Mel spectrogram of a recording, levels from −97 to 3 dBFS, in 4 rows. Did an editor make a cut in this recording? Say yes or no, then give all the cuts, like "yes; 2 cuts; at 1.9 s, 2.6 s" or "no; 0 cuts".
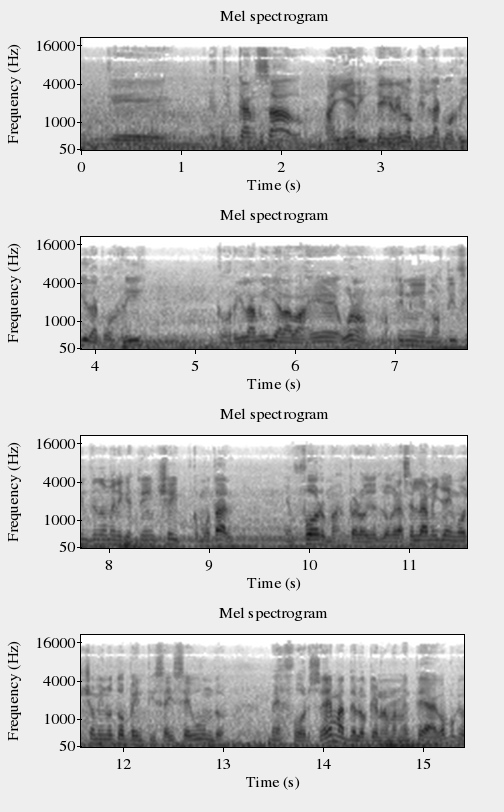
no; 0 cuts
